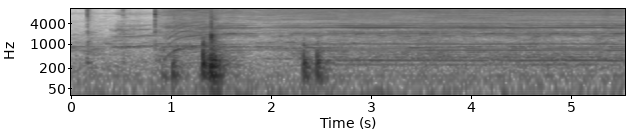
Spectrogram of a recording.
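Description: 12-volt car windshield wiper motor switched on by a prop controller: a few clicks, then about a second in the motor spins up with a rising whine and settles into a steady running whine. Two knocks come soon after it starts.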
